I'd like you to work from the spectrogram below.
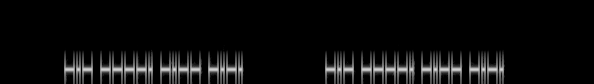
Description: Morse code, heard as a keyed tone, about 40 wpm, 700 Hz. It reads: K9YC K9YC
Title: Call Signs Repeated 3x - 40wpm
